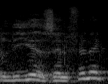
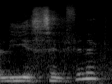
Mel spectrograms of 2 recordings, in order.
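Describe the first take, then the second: First: A voiced Z sound links the two words. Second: A voiceless S sound links the two words. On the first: The speaker calls it right. "On doit dire" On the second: The speaker calls it wrong.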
